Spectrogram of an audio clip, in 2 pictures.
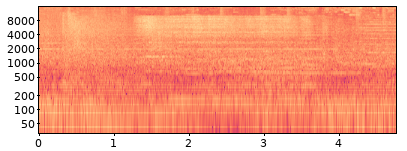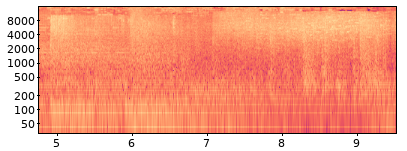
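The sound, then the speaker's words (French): Spacecraft crash landing: a loud, continuous roar of rumbling, crunching noise with shattering, booming impacts running through it, sustained and unbroken from start to finish. “Nous allons atterrir. Et atterrir, mais nous n'avons même pas commencé la manœuvre. Tu as tout à fait raison. Nous sommes en train de nous écraser.”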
